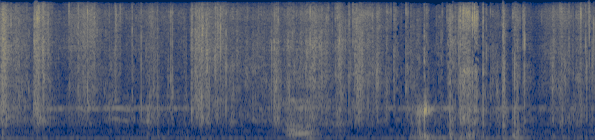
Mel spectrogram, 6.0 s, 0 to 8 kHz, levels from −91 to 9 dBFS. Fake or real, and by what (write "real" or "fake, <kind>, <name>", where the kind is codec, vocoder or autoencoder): fake, vocoder, Vocos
